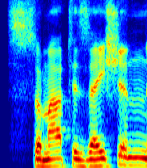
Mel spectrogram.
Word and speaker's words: somatization: and I I need to know how to pronounce it if I'm going to write it in a book but it's somatization it's where you are imagining all of these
